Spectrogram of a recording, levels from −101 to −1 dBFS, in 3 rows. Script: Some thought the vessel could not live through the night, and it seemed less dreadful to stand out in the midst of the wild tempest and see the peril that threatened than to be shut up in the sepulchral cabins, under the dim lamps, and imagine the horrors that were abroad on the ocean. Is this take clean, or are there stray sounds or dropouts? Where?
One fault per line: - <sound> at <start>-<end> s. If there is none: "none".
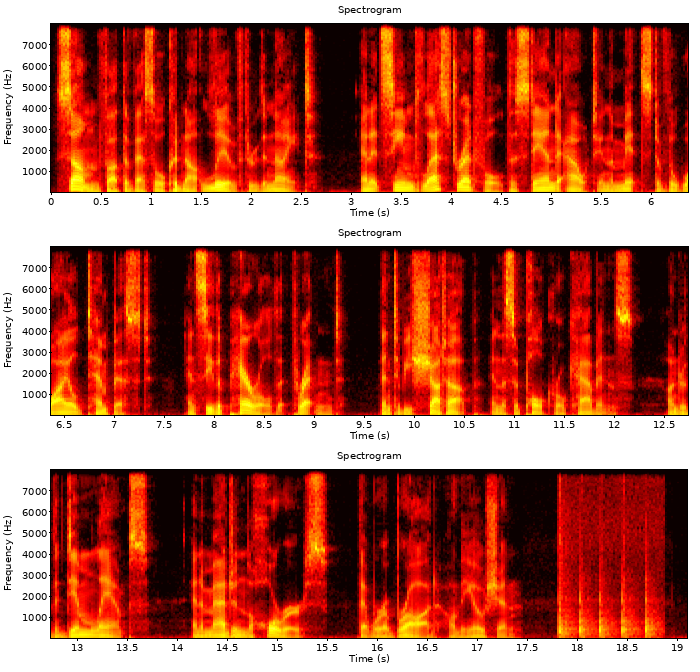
- thud at 17.8-18.9 s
